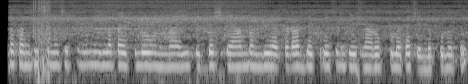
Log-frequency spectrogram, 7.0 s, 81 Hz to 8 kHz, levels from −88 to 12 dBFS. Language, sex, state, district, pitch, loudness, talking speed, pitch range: Telugu, female, Andhra Pradesh, Sri Satya Sai, 215 Hz, -16 LUFS, 145 wpm, 210-230 Hz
